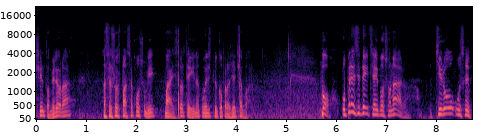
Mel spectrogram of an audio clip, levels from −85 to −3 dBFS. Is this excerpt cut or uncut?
cut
